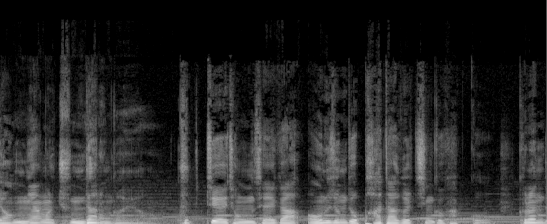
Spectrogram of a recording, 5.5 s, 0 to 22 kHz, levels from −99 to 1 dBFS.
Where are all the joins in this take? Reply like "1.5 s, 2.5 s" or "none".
1.6 s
